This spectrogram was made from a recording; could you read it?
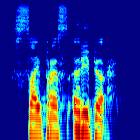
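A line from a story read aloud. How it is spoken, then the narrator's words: Muttering. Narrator (Russian): пробормотал Харуюки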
